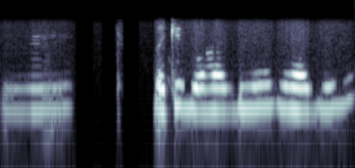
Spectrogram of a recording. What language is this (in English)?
Assamese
